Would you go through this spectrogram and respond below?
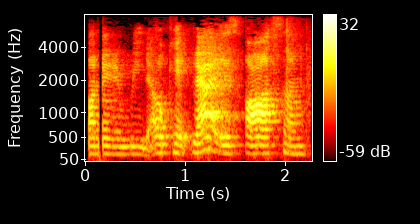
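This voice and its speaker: A woman's voice: low voice, steady tone, brisk, pushed and bright. A middle-aged woman hosting a casual interview, affirming and agreeing often as she talks. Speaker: host. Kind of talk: casual supportive interview chat. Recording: roomy, echoey sound.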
